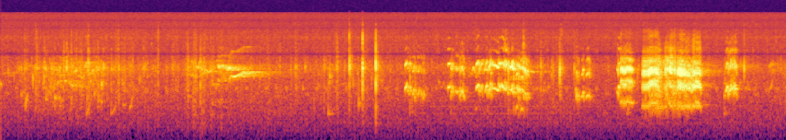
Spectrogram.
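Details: Bathing Rainbow lorikeets (Trichoglossus moluccanus) recorded by a camera trap at a local spot: quiet scratchy chatter at first, then a run of loud grating screeches from about four seconds, peaking in rapid harsh bursts near the end.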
